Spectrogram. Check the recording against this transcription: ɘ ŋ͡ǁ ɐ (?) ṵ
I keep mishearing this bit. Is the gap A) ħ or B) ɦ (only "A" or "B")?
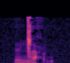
A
